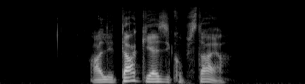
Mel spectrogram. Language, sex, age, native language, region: Slovenian, male, 18-29, Slovenian, Central Slovenia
